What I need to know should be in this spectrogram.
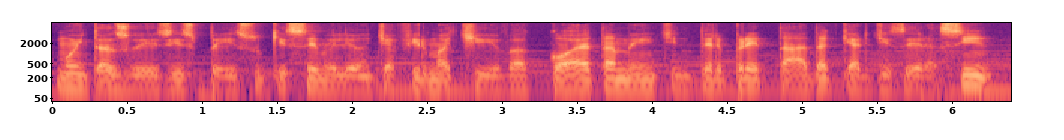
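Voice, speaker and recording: An actor playing a wise, patient spirit mentor in an audio drama, speaking in a solemn, measured way with a Brazilian accent. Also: male voice, rumbling low, steady tone, pushed and bright, faint music behind, heavily acted. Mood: solemn, persuasive.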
